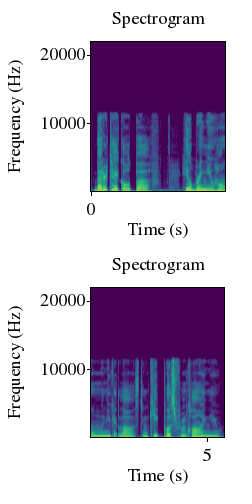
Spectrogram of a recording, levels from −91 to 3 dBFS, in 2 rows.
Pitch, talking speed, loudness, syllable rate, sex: 180 Hz, 200 wpm, -19 LUFS, 4.1 syllables/s, female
